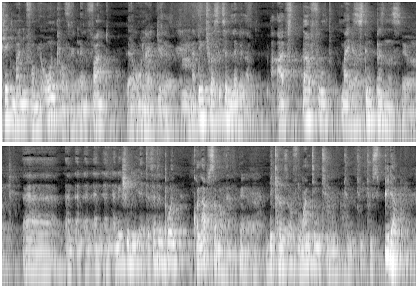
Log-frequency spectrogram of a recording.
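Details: Stuttering (stammering) in an adult man since very young age, regarded as a disability.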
